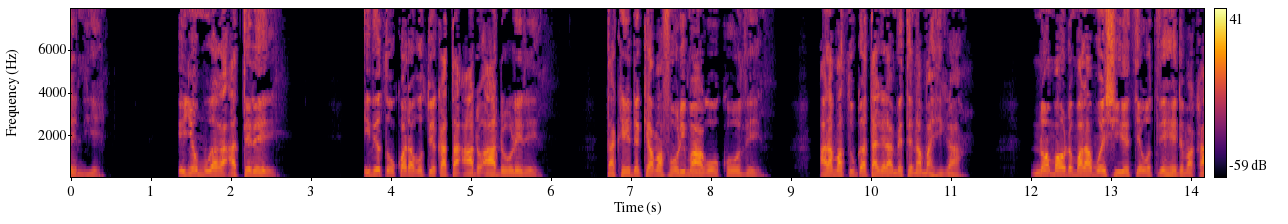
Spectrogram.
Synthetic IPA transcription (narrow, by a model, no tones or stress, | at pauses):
eniɛ | eɲomuɣaɣaʔateɾe | iðiotokwadaɣotwekata̰ʔadoʔadoɾeɾḛ | takeːndekeamafoɾimaɣokoːðḛ | aɾeamatuːɡataɣeɾametɛnamaɦiɣa | nɔmaondomaɾeamweɕiɾetiɛɣotiɾeɦeːndemaka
